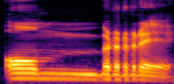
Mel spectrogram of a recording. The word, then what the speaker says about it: hombre: As I was telling some singers a few days ago, the sound doesn't exist in Spanish, so it would be hombre. So you would roll the R.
